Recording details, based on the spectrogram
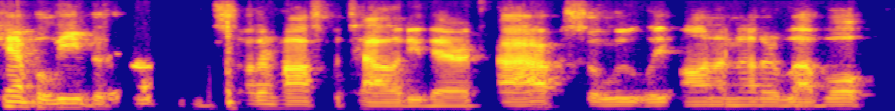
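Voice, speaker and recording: A man's voice: deep voice, steady tone, fast talker, a bit bright. A man chatting casually on a live stream, laid-back and calling people bro. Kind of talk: casual chat. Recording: dull lo-fi call audio.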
